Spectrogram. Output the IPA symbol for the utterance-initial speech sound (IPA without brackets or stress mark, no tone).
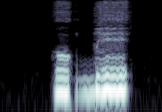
o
